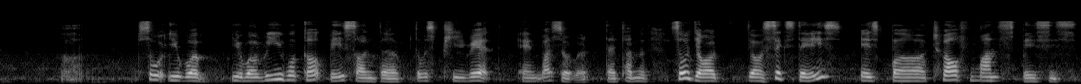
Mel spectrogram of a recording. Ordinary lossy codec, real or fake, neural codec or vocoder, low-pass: none; fake; codec, 16 kHz, 2 kbps, FreqCodec, larger model; none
